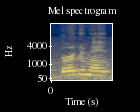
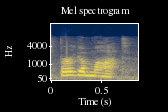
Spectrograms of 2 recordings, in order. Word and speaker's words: bergamot: doesn't that sound good i love that you pronounce it bergamo i do too and some people try and correct me and say it's bergamot well it's no it's not my family's from bergamot italy so no so you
